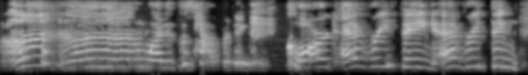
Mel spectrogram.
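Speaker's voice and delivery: high, wailing fan despair; distressed whine. Real, not acted. Fan despairing over Clark's choices, high whining wail. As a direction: whine it out in mock agony.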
